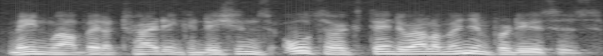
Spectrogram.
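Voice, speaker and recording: A man reporting business news in a measured, dry news voice-over. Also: mid-range voice, darkish tone. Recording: muffled old TV broadcast.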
